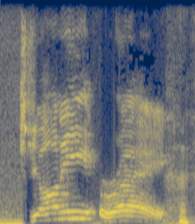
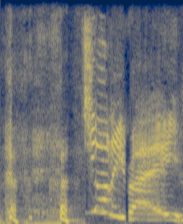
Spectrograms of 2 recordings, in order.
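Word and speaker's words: Johnny Rea: How do you say it? – Johnny Ray. – There you go. I interrupted it. Try it again. – Johnny Ray.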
